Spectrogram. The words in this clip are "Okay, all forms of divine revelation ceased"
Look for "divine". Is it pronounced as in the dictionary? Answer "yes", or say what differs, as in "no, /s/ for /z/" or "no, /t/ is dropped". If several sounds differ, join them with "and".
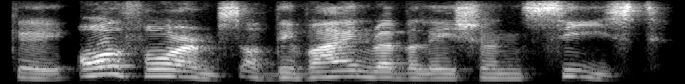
yes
